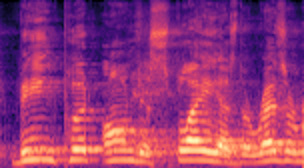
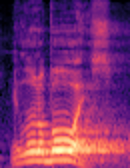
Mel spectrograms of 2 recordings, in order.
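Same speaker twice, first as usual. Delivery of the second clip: louder, teasing call to the disciples; voicing Jesus chiding his boys; mock Jesus; 7 dB louder than usual. Preacher voicing Jesus calling disciples little boys, teasing.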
